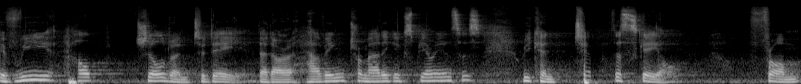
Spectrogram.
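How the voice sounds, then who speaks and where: Lively intonation from a man with a non-native accent, a dark, mellow tone and a somewhat breathy quality. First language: not English. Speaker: family services worker. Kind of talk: public talk.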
